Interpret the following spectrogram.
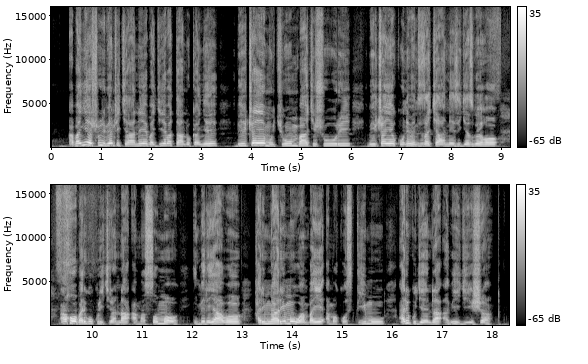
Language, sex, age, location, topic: Kinyarwanda, male, 25-35, Huye, education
